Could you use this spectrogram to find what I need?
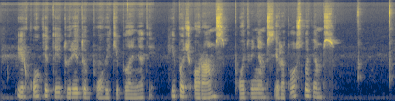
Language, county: Lithuanian, Panevėžys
